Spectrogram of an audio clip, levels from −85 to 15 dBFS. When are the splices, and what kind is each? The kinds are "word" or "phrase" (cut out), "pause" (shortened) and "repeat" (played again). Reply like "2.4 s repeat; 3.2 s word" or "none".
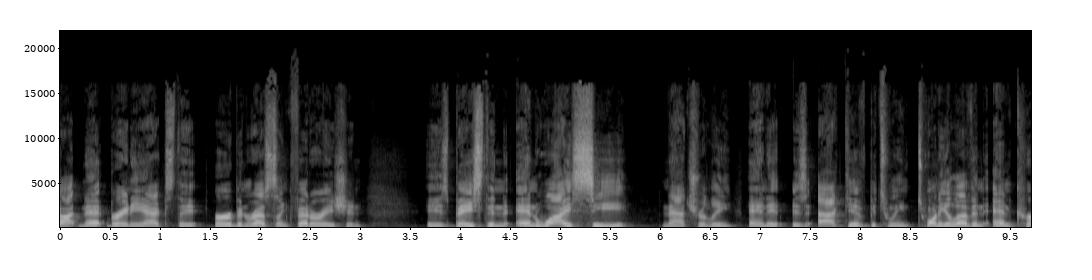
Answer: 6.8 s pause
